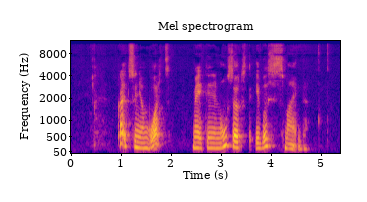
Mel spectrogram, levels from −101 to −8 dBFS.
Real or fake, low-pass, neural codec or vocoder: fake; 10.8 kHz; codec, 44.1 kHz, 7.8 kbps, DAC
